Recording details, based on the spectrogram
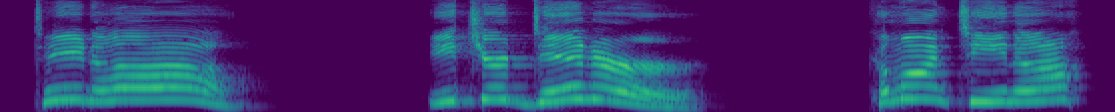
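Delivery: shrill, very high, drawn-out yell. Host calling out to someone while on the mic, yelling. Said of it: "Sorry for yelling into the mic".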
